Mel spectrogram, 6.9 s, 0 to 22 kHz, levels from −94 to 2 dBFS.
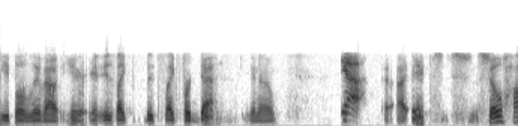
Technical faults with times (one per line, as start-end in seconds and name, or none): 0.86-1.31 AMR bit errors
2.70-2.96 AMR bit errors
5.38-5.74 AMR bit errors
